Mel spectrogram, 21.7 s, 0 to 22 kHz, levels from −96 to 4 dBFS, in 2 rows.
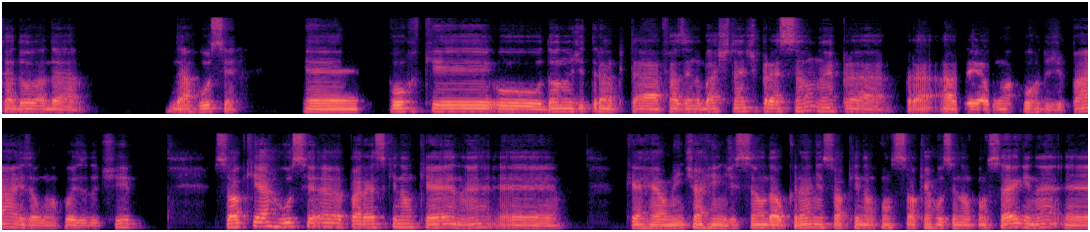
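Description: A stretch of recorded speech, and there's nothing technically wrong to report anywhere in it.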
